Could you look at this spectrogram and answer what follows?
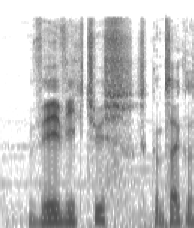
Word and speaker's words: Victus: On va ramener les preuves à Victus, c'est comme ça que ça se prononce.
